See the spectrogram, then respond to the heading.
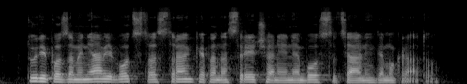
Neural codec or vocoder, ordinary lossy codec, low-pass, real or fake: none; Opus, 16 kbps; 14.4 kHz; real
